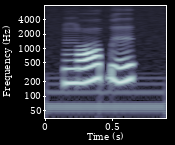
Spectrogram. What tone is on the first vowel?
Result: rising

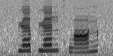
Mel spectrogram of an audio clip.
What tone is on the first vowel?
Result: high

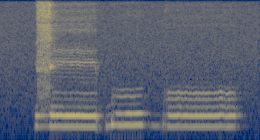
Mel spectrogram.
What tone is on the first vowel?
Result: low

